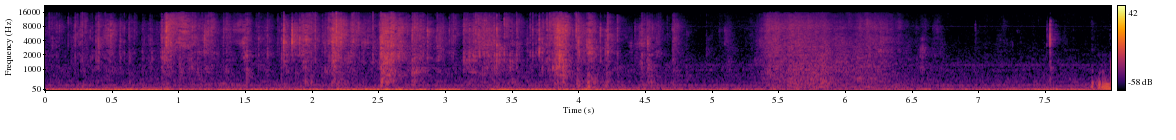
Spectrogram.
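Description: Foil wrapper of a Topps Pristine baseball card pack crinkling and tearing as it is peeled open by hand, in irregular crackles.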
